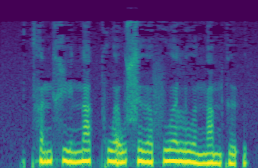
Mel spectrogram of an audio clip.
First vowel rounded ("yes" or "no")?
no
